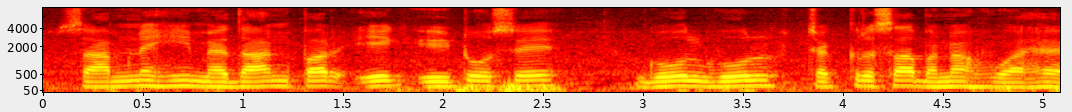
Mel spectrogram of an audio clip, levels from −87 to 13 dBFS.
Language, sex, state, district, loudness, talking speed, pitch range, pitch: Hindi, male, Uttar Pradesh, Lalitpur, -14 LUFS, 165 wpm, 130-145 Hz, 135 Hz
